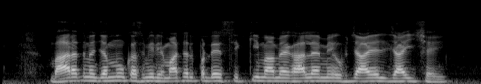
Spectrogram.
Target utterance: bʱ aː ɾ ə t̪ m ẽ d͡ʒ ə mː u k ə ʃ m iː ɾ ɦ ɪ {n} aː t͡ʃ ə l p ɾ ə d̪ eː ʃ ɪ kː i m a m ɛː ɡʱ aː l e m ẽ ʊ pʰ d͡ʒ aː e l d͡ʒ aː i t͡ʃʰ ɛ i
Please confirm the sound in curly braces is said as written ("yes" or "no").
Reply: no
